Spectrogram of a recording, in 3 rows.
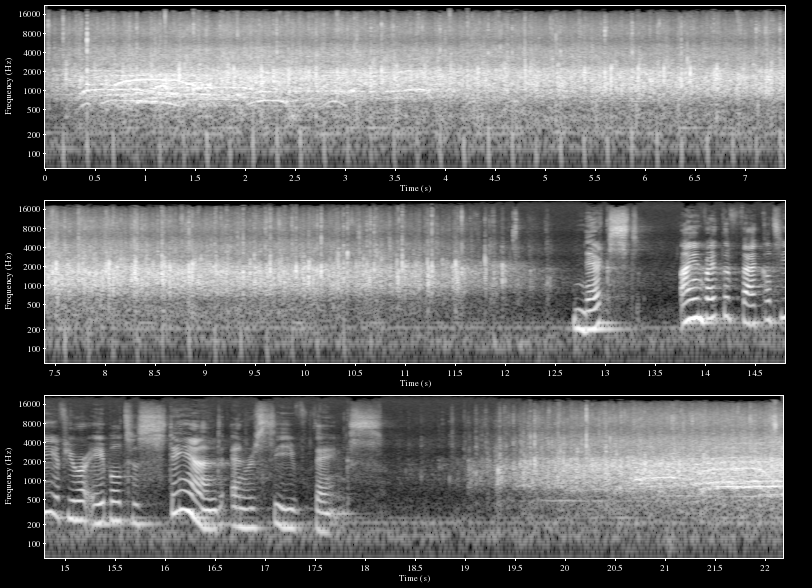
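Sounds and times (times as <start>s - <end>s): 
audience applause for staff: 0.0s - 12.4s, 18.8s - 22.1s
speech: 12.8s - 18.1s.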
